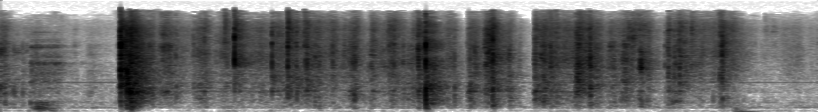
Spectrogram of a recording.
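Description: Shipping packaging being torn open and crinkled by hand: a sharp rip about a second in, then a run of crackling tears and rustles that dies down near the end.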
